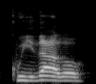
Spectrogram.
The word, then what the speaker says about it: cuidado: Note that the second weak vowel is pronounced more fully than the first. Cuidado, ciudad.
